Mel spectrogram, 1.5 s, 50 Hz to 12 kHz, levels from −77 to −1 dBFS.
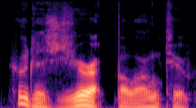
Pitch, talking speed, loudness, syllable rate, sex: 90 Hz, 205 wpm, -18 LUFS, 6.9 syllables/s, male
